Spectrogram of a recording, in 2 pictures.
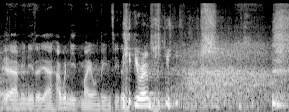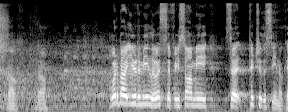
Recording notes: Live from YogCon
